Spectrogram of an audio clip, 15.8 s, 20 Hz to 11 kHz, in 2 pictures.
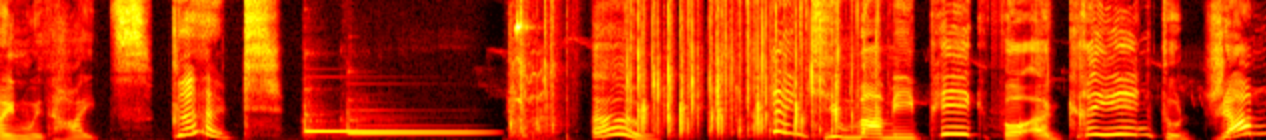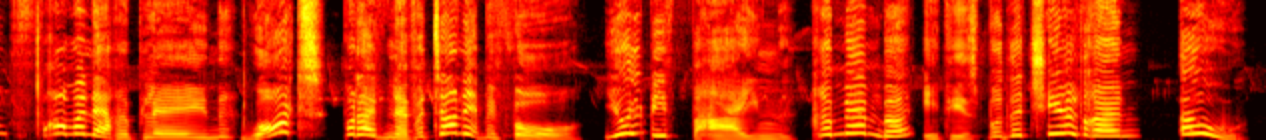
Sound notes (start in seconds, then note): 1.9 doorbell ringing; 3.8 crowd applauding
